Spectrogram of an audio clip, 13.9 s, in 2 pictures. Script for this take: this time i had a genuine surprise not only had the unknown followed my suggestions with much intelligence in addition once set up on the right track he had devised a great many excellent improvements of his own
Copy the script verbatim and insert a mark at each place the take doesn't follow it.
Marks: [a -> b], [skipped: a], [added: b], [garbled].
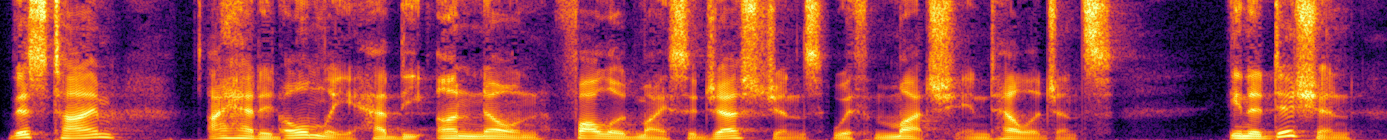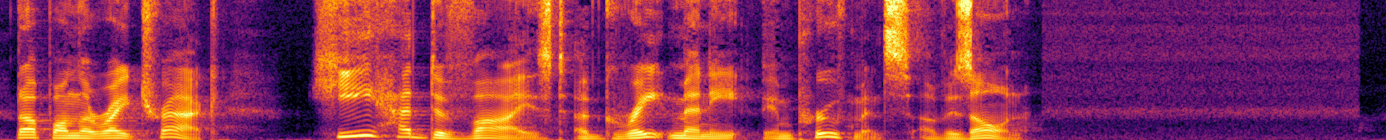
this time i had a [skipped: genuine surprise not] only had the unknown followed my suggestions with much intelligence in addition [skipped: once set] up on the right track he had devised a great many [skipped: excellent] improvements of his own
